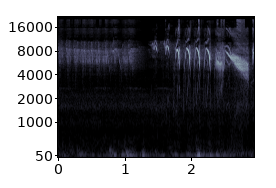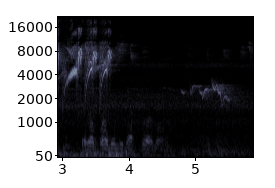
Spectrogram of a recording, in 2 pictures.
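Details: Bananaquit song: a thin, high hiss leading into a rapid run of loud, sharp buzzy notes and a wheezy slur, then a few quiet lower chirps.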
